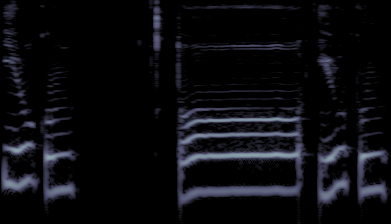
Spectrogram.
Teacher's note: آگے آیت نمبر 19، قالو، کا کو ایک الف کے جتنا لمبا، لو کو ایک الف کے جتنا لمبا، تو تا کو ہم نے موٹا پڑھا اور ہم نے اس کو 6 الف لمبا کیا، ایروکم، ای، تو ای، جب ہم نے ای پڑھا تو ہم نے اپنی آواز کو باریک کر دیا، ای آگے را کے لیے ہم نے اپنی آواز کو پھر موٹا کرنا ہے کیونکہ را کے اوپر پیش آ رہی ہے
